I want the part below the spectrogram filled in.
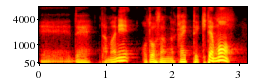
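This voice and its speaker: A man's voice: lowish voice, big pitch swings, moderate pace, warm tone, husky. A man hosting a casual radio chat, telling a moving story and often breaking into laughter. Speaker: radio show host and wedding photographer.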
